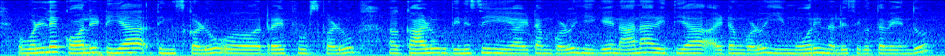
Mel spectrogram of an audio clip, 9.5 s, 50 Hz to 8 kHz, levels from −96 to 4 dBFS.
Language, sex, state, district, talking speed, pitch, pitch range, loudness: Kannada, female, Karnataka, Belgaum, 120 wpm, 205 Hz, 195-225 Hz, -38 LUFS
